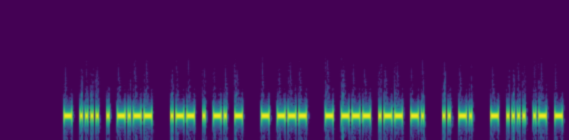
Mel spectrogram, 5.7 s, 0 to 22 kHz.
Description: Morse code, heard as a keyed tone, about 42 wpm, 700 Hz. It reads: THEY WENT TO TOWN IN THAT
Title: Sentences from Top 1000 Words - Review Part 5 - 45wpm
